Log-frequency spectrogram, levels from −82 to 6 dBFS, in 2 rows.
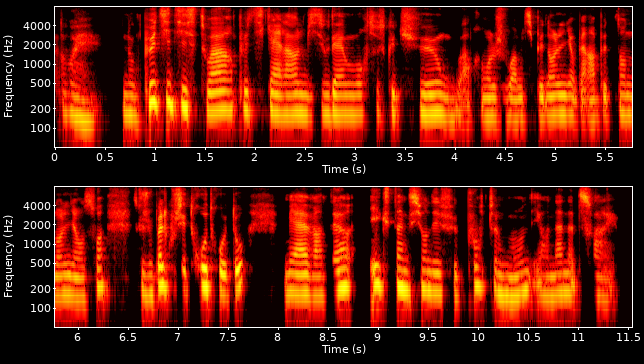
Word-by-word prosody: Ouais. 140 -4 -4 0.2
Donc, 160 -3 -5
petite 245 -3 +4
histoire, 190 -1 +3
petit 185 -1 -4
câlin, 170 -1 +2
bisou 165 0 -3
d'amour, 165 -1 -1
tout - - -5
ce - - -5
que 175 - -4
tu 170 +1 -3
veux, 165 +1 +2
on 155 -1 -4
après, - - -10
on 150 0 -2
joue 150 0 -4
un 140 - -4
petit 145 -1 0
peu 150 - -2
dans 155 +1 -2
le 165 - +1
lit, 160 -1 -1
on - - -6
perd - - -2
un 140 - -4
peu 150 - -6
de - - -24
temps 165 - -7
dans 160 0 -3
le 165 - -2
lit 160 - -1
en 150 0 -3
soi, 210 +8 -2
parce 210 - -9
que 175 - -3
je 165 - -1
veux - - -3
pas 225 - +7
le 220 - +3
coucher 390 - +2
trop 215 -7 +4
trop 180 -5 +1
tôt. - - +2 0.4
Mais 175 0 -2
à 170 0 +7
20:00, 175 +6 +1 0.2
extinction 210 -3 +4
des 180 -2 0
feux 160 -2 -6
pour 220 +7 -4
tout 190 - -4
le 165 - -1
monde 160 +4 -2
et - - -8
on 155 0 -6
a 170 - -2
notre 175 - -1
soirée. - - +1
165 Hz, 305 wpm, -26 LUFS, 155-190 Hz, 0.4 s, pas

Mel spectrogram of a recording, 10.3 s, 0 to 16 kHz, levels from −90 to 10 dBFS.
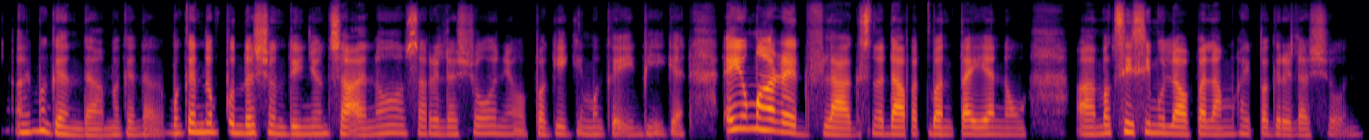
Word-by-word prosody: Ay 230 - -2
maganda 175 -10 -3
maganda, 170 -1 -10 0.2
magandang 230 +2 0
pundasyon 205 -2 +1
din 185 -1 -3
'yun 195 - -11
sa 185 - +4
ano 185 +4 -8 0.2
sa - - +1
relasyon, 190 +2 -7
'yung - - -11
pagiging 180 0 -7
magkaibigan. 175 +1 -9 0.3
Ay 280 - +10
'yung 320 - +1
mga 285 -1 +10
red 210 -6 +6
flags 170 -3 +2
na 190 - -2
dapat 180 +1 +2
bantayan 180 0 -1
nung, 170 0 -12 0.4
ah, 180 - +1
magsisimula 210 -3 +3
palang 180 -2 -1
makipagrelasyon? 180 -4 -8
185 Hz, 160 wpm, -22 LUFS, 175-205 Hz, 0.4 s, Ay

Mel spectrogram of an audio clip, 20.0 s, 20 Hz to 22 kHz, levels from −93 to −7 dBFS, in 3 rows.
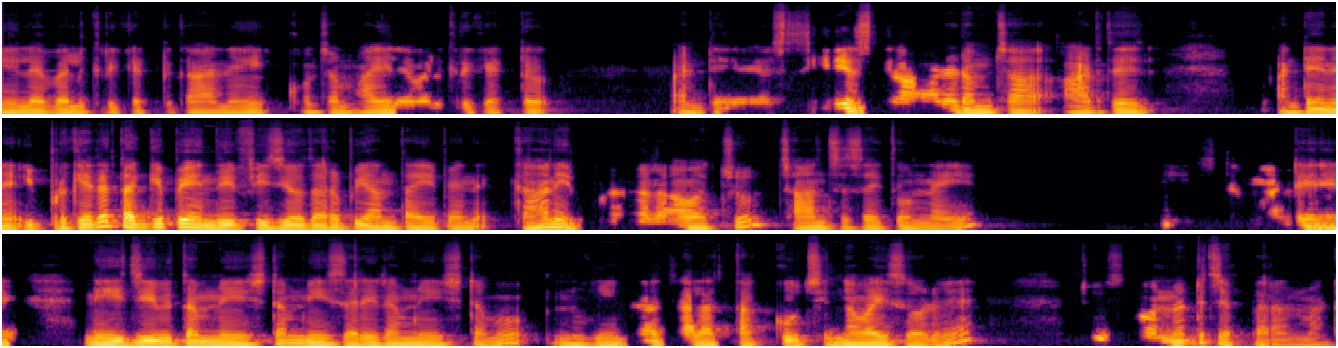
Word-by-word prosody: Level 100 0 0
cricket 95 0 -11
కానీ, 95 0 -4 0.3
కొంచెం 100 -1 -7
high 95 - 0
level 95 - -6
క్రికెట్ట్. 95 +1 -7 0.8
అంటే 90 -2 -6 0.4
సీరియస్‌గా 115 - +2
ఆడడం 105 0 +2
చ - - -8 0.4
ఆడితే 100 +2 -1 0.8
అంటే 105 +1 0
నె 105 - +4
ఇప్పటికైతే 115 +7 +3
తగ్గిపోయింది. 125 -3 +6
ఫిజియోథెరపీ 110 0 +3
అంతా 100 +1 -1
అయిపోయింది. 100 +1 -3 0.2
కానీ 125 +6 +4
ఎప్పుడన్నా 105 - -9
రావచ్చు. 100 +5 0 0.2
ఛాన్సెసైతున్నాయి. 100 -3 -2 1.0
నీ - - -7
ఇష్టం - - -18
అంటే 105 - 0 0.6
నీ 105 - +6 0.2
జీవితం, 110 0 +5
నీ - - +4
ఇష్టం. 115 +4 -2
నీ - - +4
శరీరం, 100 +1 +1
నీ - - +1
ఇష్టము. 100 +6 -4 0.3
నువ్వింకా 100 +2 -2
చాలా 105 -1 +3 0.2
తక్కువ 100 +4 -1
చిన్న 105 0 -1
వయసోడివే. 100 - 0 0.6
చూసుకో" 325 -2 -6
అన్నట్టు 115 +1 +1
చెప్పారన్నమాట. 85 -5 -7
100 Hz, 125 wpm, -22 LUFS, 95-110 Hz, 1.0 s, తగ్గిపోయింది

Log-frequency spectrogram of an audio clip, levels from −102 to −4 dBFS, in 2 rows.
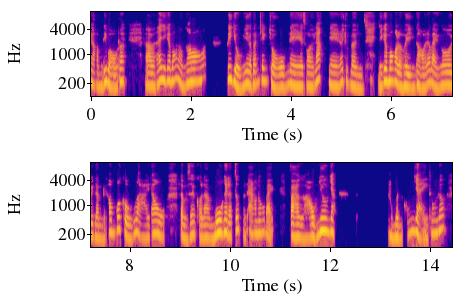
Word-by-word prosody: hoặc 200 - -2
là - - -4
mình 175 - -4
đi 220 - +3
bộ 165 -6 +1
thôi, 230 - +1 0.4
à, 180 - +1
mình 180 -1 0
thấy 235 - +3
những 245 - +3
cái 235 - +2
món 240 +3 -1
nào 225 -6 -2
ngon 225 +3 +3
á, 275 - -10 0.4
ví 260 0 +5
dụ 205 -8 +4
như 185 +5 -1
là 185 - +1
bánh 195 +2 -2
tráng 235 0 -3
trộn 170 -4 0
nè, 180 -3 +1
xoài 175 -1 -2
lắc 245 +4 0
nè, 180 -4 -1
nói 210 - -1
chung 225 -4 -7
là 180 -2 0 0.4
những 175 0 -3
cái 230 - +8
món, 230 0 +4
gọi 215 -3 +4
là, 180 - +1
huyền 165 -1 0
thoại 170 -2 -1
đó 210 - 0
bạn 175 -6 -1
ơi, 185 +1 +1
là 175 - -1
mình 165 0 -8
không 225 -1 +1
có 270 - +4
cưỡng 180 +4 0
lại 175 -7 -4
đâu, 210 -3 +1 0.3
là - - +3
mình 165 - -4
sẽ, 195 +4 -2
gọi 170 - -4
là, 170 0 -2
mua 200 +7 +6
ngay 230 0 +3
lập 190 - -1
tức 260 0 +1
mình 185 - -9
ăn 215 - -3
luôn 220 0 -2
á - - +4
bạn, - - -4 0.3
và 180 -2 +4 0.2
hầu 180 +1 +2
như 250 +6 +6
nha 240 0 +2 1.1
là 190 - -4
mình 170 -1 0
cũng 220 +8 -5
vậy 180 -6 +1
thôi 215 0 -2
đó. 275 +2 0
195 Hz, 290 wpm, -23 LUFS, 175-225 Hz, 1.1 s, cái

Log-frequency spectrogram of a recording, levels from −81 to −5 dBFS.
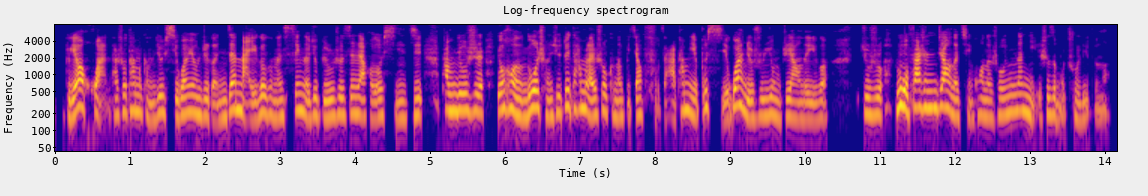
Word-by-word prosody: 不 - - -1
要 - - +9
换， - - -1
他 190 0 -6
说 220 +2 -2
他 230 +1 -3
们 220 -2 -2
可 195 - -9
能 155 +1 -6
就 210 +1 0
习 185 -3 -3
惯 200 +3 +1
用 205 -3 -1
这 185 - -1
个。 - - -3
你 170 +3 -4
再 235 +4 +5
买 225 -10 +2
一 155 - -3
个 215 +1 +2
可 195 - -6
能 175 +1 -4
新 230 +5 -3
的， 170 - -1
就 195 - -2
比 175 -2 -5
如 180 +2 +1
说 195 0 -2
现 205 +2 -4
在 195 - +4
好 175 - -7
多 175 +3 -2
洗 165 -3 -9
衣 170 - -7
机， 190 +2 -4 0.2
它 240 - +2
们 225 0 +3
就 235 0 +2
是 215 -1 0 0.2
有 235 +2 +3
很 200 -9 +3
多 260 +4 +7
程 185 -7 -5
序， 210 +2 -3
对 275 +4 +1
他 255 -1 -5
们 255 - +3
来 175 -1 +4
说 225 0 -2
可 190 - -11
能 175 +1 -5
比 - - -10
较 190 - -1
复 - - -14
杂， - - -6
他 230 - -6
们 235 -2 0
也 175 - -2
不 260 - -4
习 165 - -4
惯 285 -3 +5
就 170 -2 +1
是 185 +2 -5
用 185 -4 -4
这 185 - -4
样 165 -2 -2
的 160 - -5
一 155 -1 -5
个 175 - -3 0.4
就 200 - -1
是 190 - -4
说 195 - -1
如 275 +4 +6
果 260 - +11
发 265 +3 +6
生 260 -1 +1
这 275 - +1
样 260 -4 +5
的 180 - 0
情 165 -2 -12
况 190 +2 -7
的 175 -1 -5
时 190 +3 -10
候， 190 - -3
那 220 +2 -3
你 200 -8 -3
是 200 - -5
怎 195 - -3
么 - - -10
处 180 - -11
理 160 +2 -8
的 245 - -16
呢？ 235 - -13
195 Hz, 395 characters per minute, -19 LUFS, 180-230 Hz, 0.4 s, 果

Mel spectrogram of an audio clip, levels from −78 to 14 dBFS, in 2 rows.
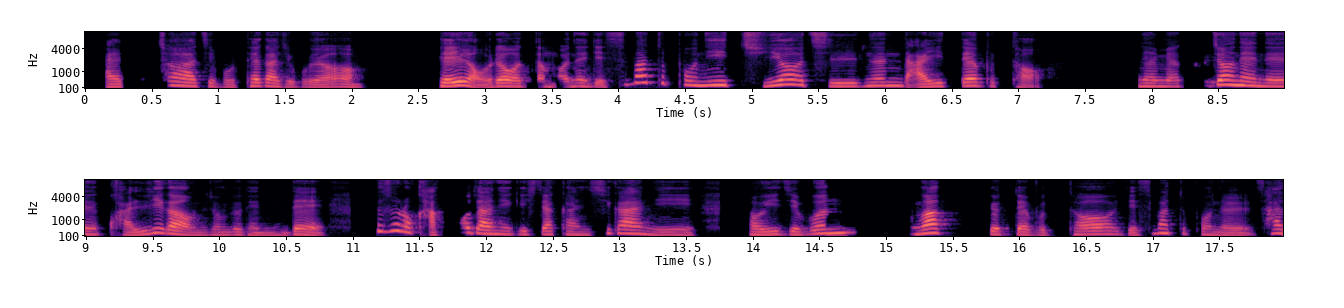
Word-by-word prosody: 잘 150 0 -1 0.3
대처하지 200 -6 0
못 130 +5 -11
해 195 - +4
가지고요. 145 -4 -1 0.6
제일 210 +3 +8
어려웠던 165 +2 +2
거는 170 +4 -3
이제 - - -4
스마트폰이 255 - +1
쥐어지는 210 -5 0
나이 165 +5 +2
때부터. 195 +1 -1 0.7
왜냐하면 175 -1 -2 0.2
그전에는 205 -8 +4
관리가 190 - +3
어느 140 0 -7
정도 150 +1 -7
됐는데 135 0 -2 0.4
스스로 345 -5 +1
갖고 275 -2 -3
다니기 195 -7 +2
시작한 175 -2 -4
시간이 155 - -1 0.4
저희 165 +2 -1
집은 225 +10 0 0.4
중학교 245 -6 +3
때부터 170 +5 -1
이제 130 -7 -7
스마트폰을 165 - -5
사 235 +1 -3
180 Hz, 285 characters per minute, -22 LUFS, 155-225 Hz, 0.7 s, 제일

